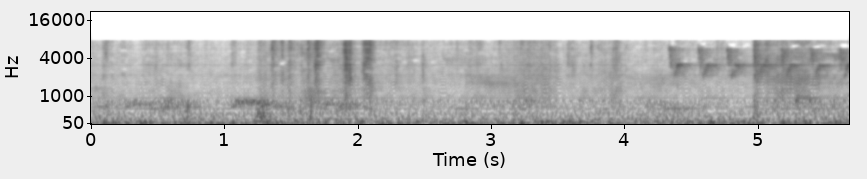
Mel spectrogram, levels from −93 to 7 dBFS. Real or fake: fake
